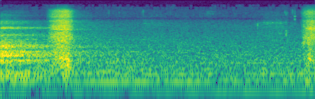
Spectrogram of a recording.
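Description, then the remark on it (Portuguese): Two short, breathy puffs of someone blowing air onto embers under the ash to rekindle a fire, separated by a few seconds of faint background hiss. “É muito mais fácil você tirar uma cinza que está por cima, dar uma sopradinha e o negócio pega de novo”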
